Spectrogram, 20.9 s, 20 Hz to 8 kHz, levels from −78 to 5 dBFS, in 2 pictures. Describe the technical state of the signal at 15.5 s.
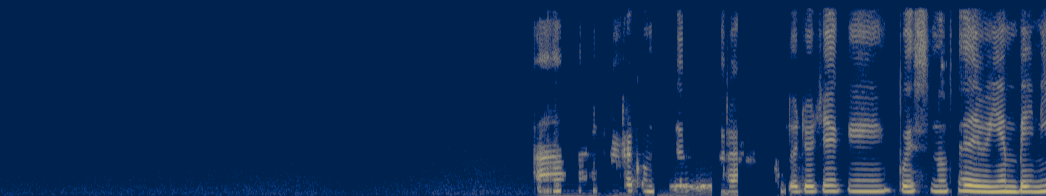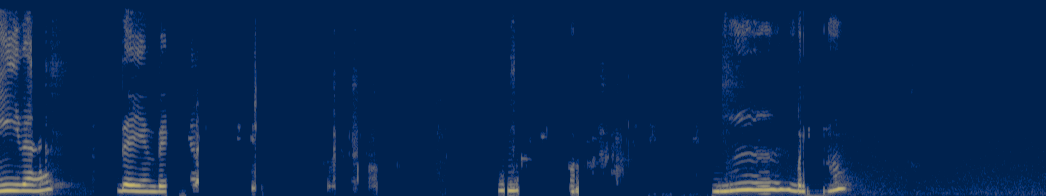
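At 15.5 s two things overlap. There's the other side's voice leaking through, running from 10.97 to 16.69 s. It's a faint second voice sitting well under the main one, something like 30 dB down. That's most likely the far end playing on the talker's loudspeaker and getting back into the mic because the echo canceller didn't fully strip it out.

Right on top of that, from 15.41 to 18.82 s, you get speech suppressed in double talk. The main voice drops out in chunks, very deep at worst (on the order of 40 dB), adding up to roughly a second and a half across that window. The likely story is that both sides were talking at once, and the canceller couldn't tell its own talker from the echo, so it ducked everything.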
